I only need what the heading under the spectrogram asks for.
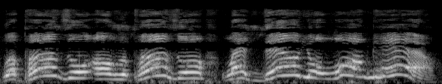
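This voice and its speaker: A storyteller playing a gallant, earnest young prince with declamatory, drawn-out delivery in a fairytale. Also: sits high, sing-song, pitched above the performer's own voice, exaggerated voice. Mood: calling out.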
